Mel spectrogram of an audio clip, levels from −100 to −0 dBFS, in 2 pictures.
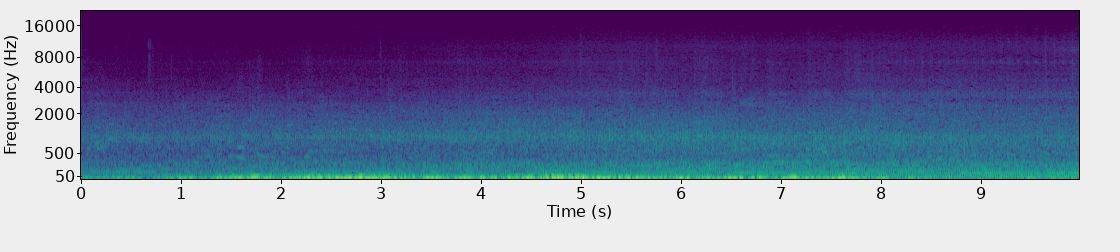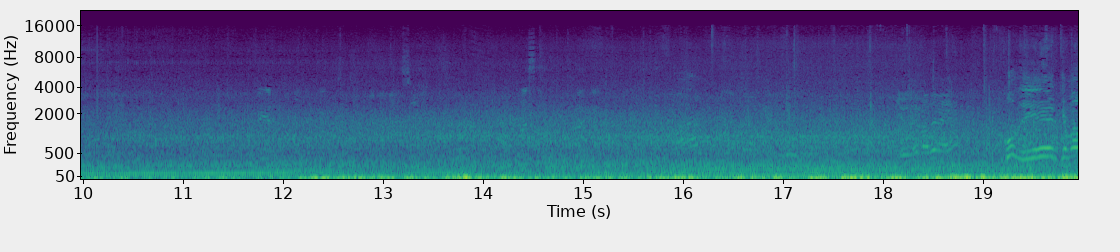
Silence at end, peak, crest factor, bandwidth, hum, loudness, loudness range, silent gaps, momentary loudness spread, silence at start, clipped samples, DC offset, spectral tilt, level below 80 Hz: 0 s; -16 dBFS; 16 dB; 5.4 kHz; none; -43 LUFS; 5 LU; none; 9 LU; 0 s; under 0.1%; under 0.1%; -6.5 dB/octave; -38 dBFS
